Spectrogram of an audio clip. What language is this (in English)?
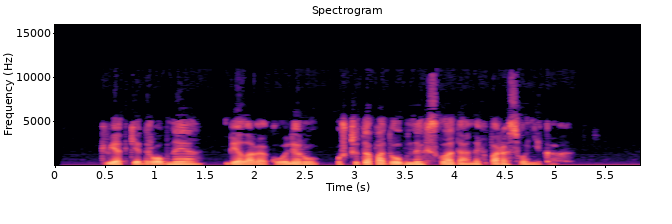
Belarusian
